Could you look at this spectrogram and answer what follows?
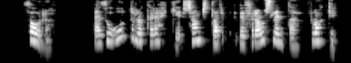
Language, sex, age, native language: Icelandic, female, 40-49, Icelandic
